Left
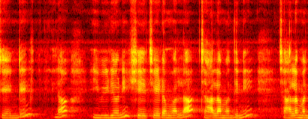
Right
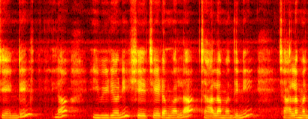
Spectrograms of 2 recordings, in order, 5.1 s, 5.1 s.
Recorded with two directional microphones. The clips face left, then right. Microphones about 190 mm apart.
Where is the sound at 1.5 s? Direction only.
20° right (ahead or behind).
